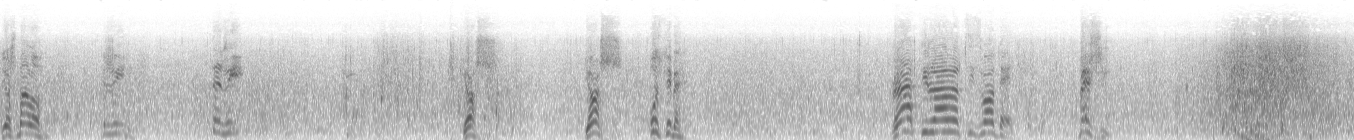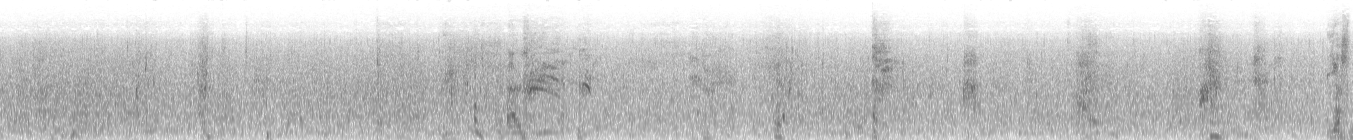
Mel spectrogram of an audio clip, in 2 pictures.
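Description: Water splashes and churns as people wade through a river.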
